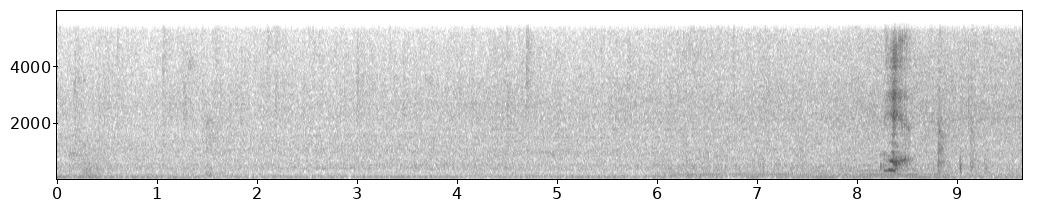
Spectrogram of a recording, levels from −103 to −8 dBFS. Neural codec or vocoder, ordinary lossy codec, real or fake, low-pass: none; none; real; 5.4 kHz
